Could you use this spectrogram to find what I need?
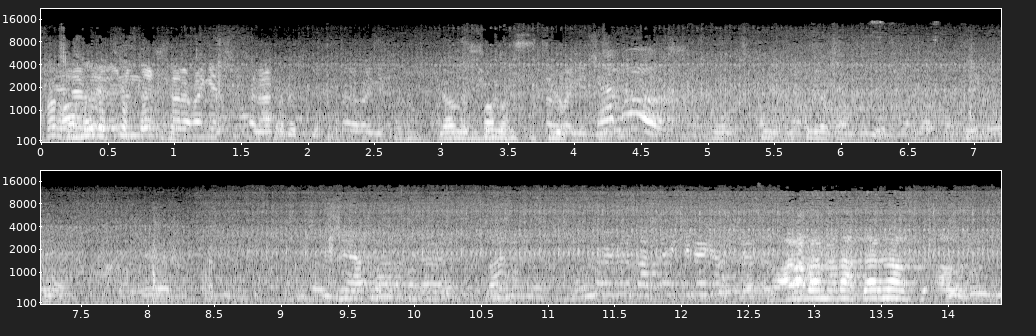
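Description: Several men talk and shout over each other outdoors.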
